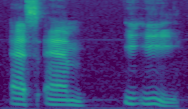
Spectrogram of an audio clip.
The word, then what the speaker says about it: SM-33: So if you spell that out, it looks like SMEE. Really? It's supposed to be Smee.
